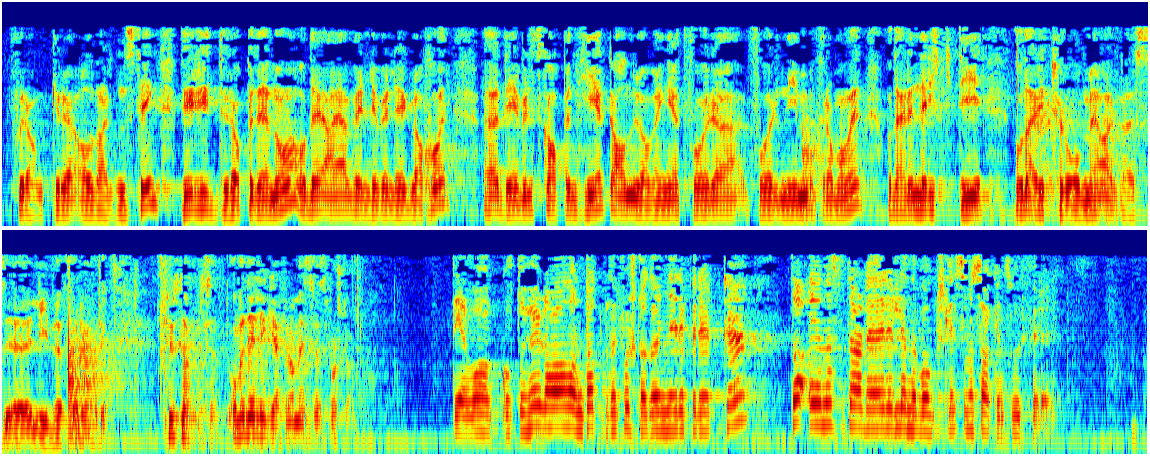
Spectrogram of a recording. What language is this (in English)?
Norwegian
